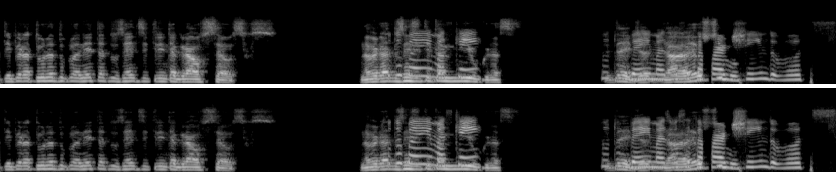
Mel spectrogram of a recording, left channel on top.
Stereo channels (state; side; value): normal; both; correlation 0.68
